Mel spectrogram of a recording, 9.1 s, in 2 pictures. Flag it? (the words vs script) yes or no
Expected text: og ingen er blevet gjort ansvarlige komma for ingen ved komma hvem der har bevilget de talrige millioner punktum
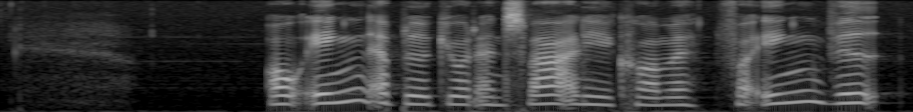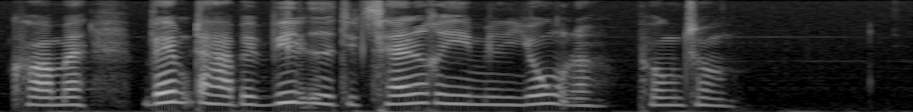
no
